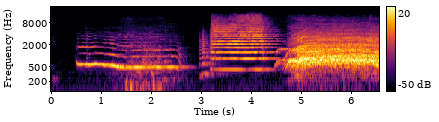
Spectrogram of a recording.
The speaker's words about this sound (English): And then there was the shout.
